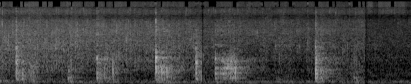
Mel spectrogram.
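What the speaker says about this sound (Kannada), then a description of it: "ಇವಾಗ ಈರುಳ್ಳಿ ಹಾಕ್ಕೊಳ್ತೀನಿ. ತುಂಬ ಫ್ರೈ ಬೇಡ ಆಗೋದು" Chopped onions and cashews frying in a pan for gendadadde, a steady, close sizzle broken by several sharp spatula taps and scrapes at an uneven pace, with no one talking.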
